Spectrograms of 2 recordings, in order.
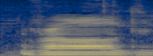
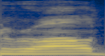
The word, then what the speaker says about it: Roald: Roald Dahl. I do not think you actually pronounced the D in Roald Dahl.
